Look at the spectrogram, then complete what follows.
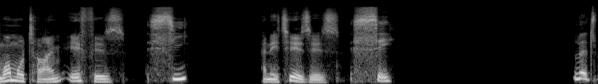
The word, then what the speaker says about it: si: The if sounds a bit more like the sea that you would swim in, a little bit like that, but shorter. And the it is sounds a bit more like the English word say, but it's not pronounced as clearly as that. But that's the difference. One veers more towards see and the other towards say.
